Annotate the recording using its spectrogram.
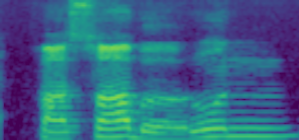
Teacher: را دو پیش رن, فصبرن. با پر قلقلہ ظاہر کرے کیونکہ حرف قلقلہ ہے اور ساکن آ رہا ہے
